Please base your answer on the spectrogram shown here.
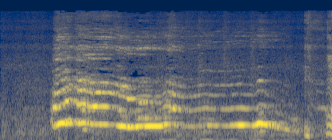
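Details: Pet pit bull vocalising at home in a 'talking' manner: a sustained, wavering howl of about two and a half seconds, rising briefly near the end before breaking off. A few faint clicks and a short noise follow.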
